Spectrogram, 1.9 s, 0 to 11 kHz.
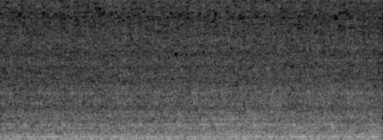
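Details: Truck 5.3L LS V8 after swapping to F-body oil pan and windage tray, bolts not yet torqued to spec: steady, smooth idle with even low hum, no knocks or misses; runs cleanly.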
